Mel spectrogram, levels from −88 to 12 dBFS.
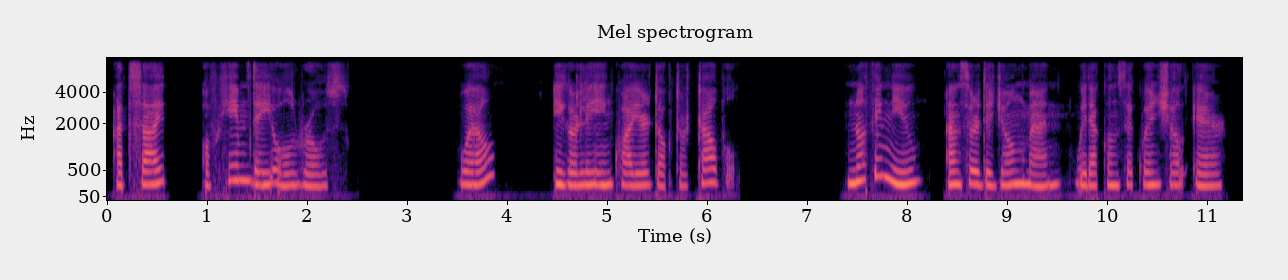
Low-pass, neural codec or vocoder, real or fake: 7.2 kHz; vocoder, 22.05 kHz, 80 mel bands, WaveNeXt; fake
